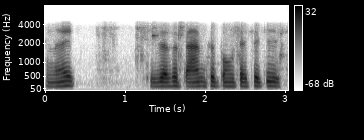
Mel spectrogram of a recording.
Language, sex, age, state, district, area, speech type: Maithili, male, 18-30, Bihar, Muzaffarpur, rural, conversation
